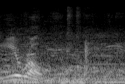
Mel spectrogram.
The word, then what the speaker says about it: gyro: gyro there's the AG gyro Carver but looks like they're out of Gyro me uh actually they pronounce it Euro and they don't like it when you call it gyro and uh here's my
